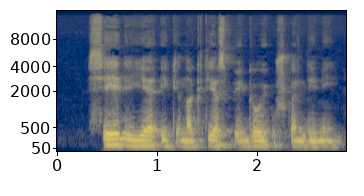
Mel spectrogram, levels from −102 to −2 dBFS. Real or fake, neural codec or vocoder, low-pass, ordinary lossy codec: fake; vocoder, 44.1 kHz, 128 mel bands, Pupu-Vocoder; 14.4 kHz; MP3, 96 kbps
